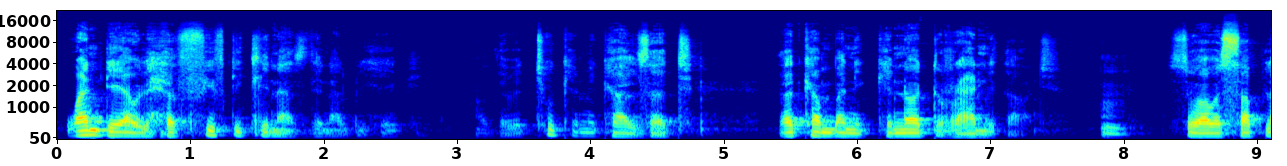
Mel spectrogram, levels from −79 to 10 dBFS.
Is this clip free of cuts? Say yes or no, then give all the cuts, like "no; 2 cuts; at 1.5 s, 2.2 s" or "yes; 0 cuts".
no; 1 cut; at 3.2 s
